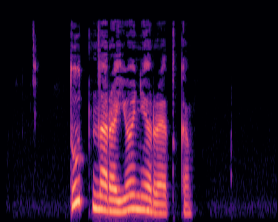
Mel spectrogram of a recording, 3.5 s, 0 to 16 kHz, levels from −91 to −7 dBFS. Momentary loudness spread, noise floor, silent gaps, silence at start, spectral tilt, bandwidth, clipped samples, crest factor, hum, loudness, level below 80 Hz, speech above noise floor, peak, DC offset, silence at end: 17 LU; -75 dBFS; none; 0.9 s; -6.5 dB/octave; 11.5 kHz; under 0.1%; 18 dB; none; -24 LUFS; -76 dBFS; 52 dB; -8 dBFS; under 0.1%; 1.1 s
